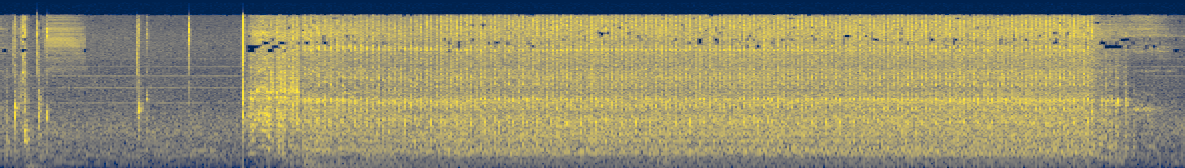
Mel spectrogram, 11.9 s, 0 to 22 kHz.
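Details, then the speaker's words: 2007 VW Golf Mk5 1.9 TDI after a starter motor change, fitted for a loud thump on hot restart. Quick crank, clean catch with no thump, then steady even diesel idle clatter. The start is now normal, though one mount looks slightly worn. "that is starting much much better than it was so actually that could be the solution to that noise that problem"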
